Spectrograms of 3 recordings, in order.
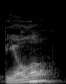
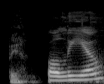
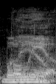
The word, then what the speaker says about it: bolillo: So torta, how do you say the bread it is? Biolo? Bolillo. Bolillo.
